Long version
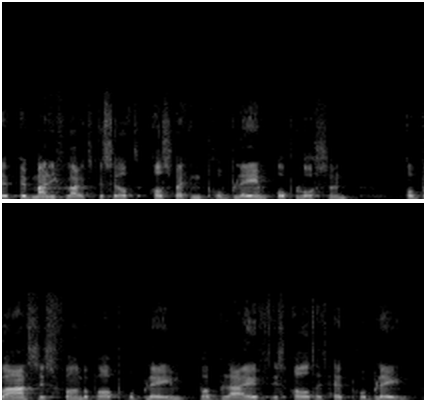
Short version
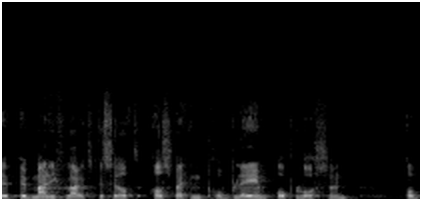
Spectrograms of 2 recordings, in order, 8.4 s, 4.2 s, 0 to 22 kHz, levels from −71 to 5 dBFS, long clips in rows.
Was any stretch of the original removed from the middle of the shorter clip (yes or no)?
no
